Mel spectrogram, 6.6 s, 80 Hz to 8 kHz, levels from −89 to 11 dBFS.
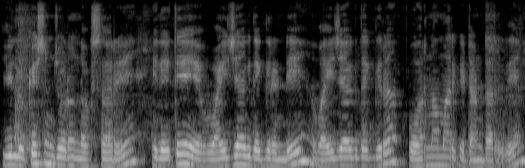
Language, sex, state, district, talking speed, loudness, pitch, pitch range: Telugu, male, Andhra Pradesh, Visakhapatnam, 135 wpm, -26 LUFS, 140 Hz, 125-160 Hz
